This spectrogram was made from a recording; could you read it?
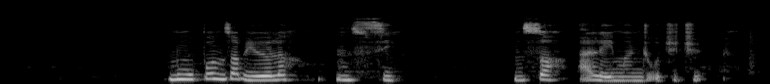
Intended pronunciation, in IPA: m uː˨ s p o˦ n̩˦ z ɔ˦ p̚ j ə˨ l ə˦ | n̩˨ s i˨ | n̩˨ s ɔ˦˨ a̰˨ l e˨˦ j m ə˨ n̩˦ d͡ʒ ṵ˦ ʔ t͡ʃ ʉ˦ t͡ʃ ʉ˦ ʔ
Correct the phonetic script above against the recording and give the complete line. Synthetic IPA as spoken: m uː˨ p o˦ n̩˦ z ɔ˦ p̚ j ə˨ l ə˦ | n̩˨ s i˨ | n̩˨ s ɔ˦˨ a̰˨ l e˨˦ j m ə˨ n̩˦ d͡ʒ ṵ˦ ʔ t͡ʃ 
